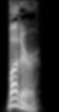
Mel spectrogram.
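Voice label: "butter", American English, male; 1000 hours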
